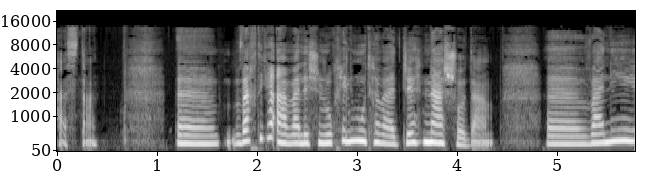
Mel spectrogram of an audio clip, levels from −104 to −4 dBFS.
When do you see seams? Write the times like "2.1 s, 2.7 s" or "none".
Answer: 1.7 s, 2.8 s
